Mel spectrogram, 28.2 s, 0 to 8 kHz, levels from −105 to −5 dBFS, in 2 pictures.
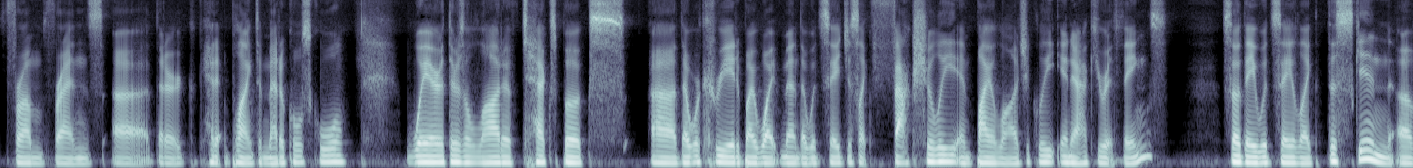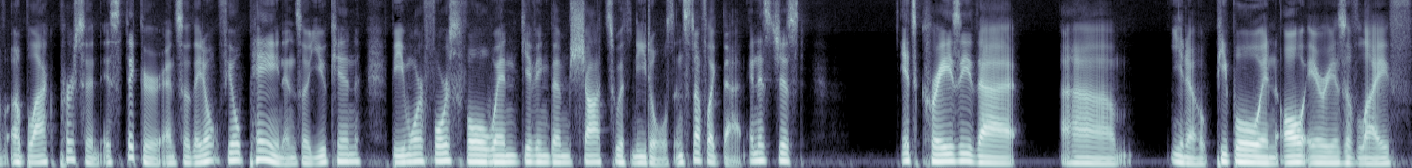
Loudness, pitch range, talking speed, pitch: -19 LUFS, 100-120 Hz, 180 wpm, 105 Hz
